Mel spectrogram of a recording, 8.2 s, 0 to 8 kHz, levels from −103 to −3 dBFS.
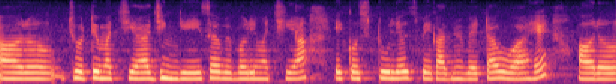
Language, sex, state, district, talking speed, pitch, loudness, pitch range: Hindi, female, Punjab, Kapurthala, 140 wpm, 215 Hz, -17 LUFS, 210-225 Hz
